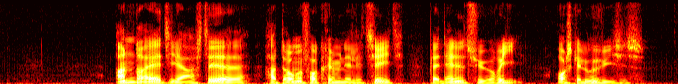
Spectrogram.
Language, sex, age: Danish, male, 41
